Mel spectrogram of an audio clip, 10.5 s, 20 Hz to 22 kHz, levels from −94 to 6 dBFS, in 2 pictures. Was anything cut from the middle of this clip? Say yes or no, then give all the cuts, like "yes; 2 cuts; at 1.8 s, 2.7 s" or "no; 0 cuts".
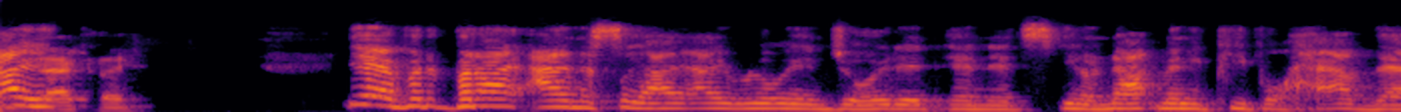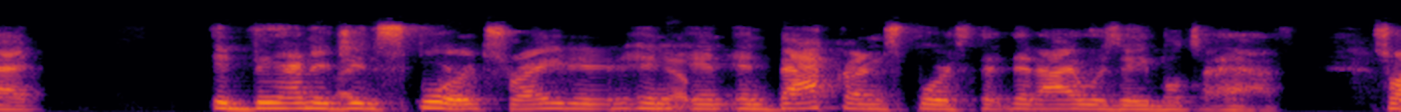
no; 0 cuts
